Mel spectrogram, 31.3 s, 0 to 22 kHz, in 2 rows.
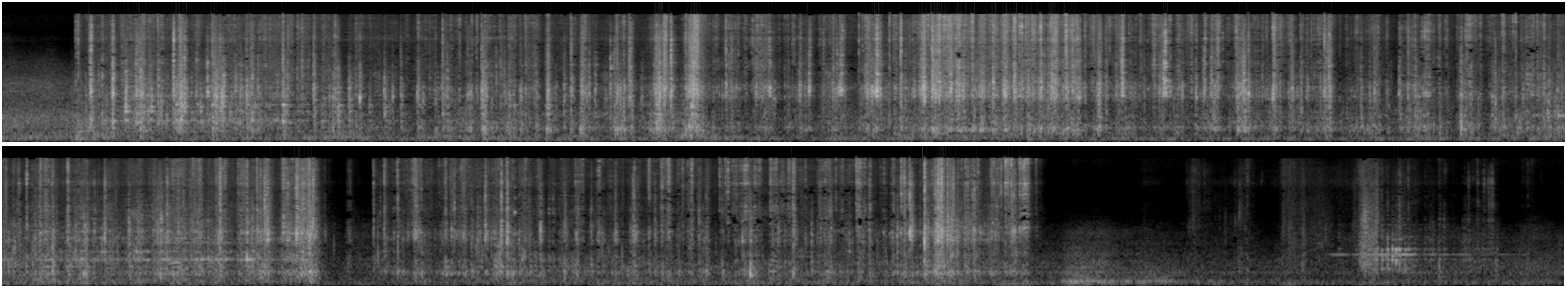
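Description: A homemade tracked robot's drive motors whirring and its track links clattering fast as it drives and climbs over wooden beams. The rattle breaks off briefly about 19 seconds in, runs again, and stops about 26 seconds in.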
